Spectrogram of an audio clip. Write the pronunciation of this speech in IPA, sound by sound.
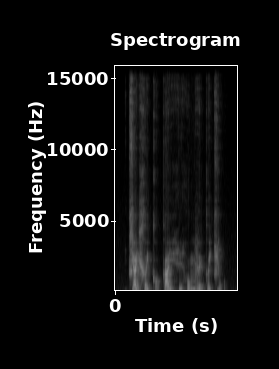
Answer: t͡ɕ a˧ j x ə˨˦ j k ɔ̤˨˩ k a˨˦ j h i˧ h o˨˦ m v e˧ k ə̰˧˨ j t͡ɕ o̰˧˨ ʔ

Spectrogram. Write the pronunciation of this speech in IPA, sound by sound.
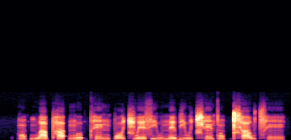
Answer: k ɔ̃˨ p̚ n̪ w a˧ pʰ a˨ ʔ ŋ o˦ ʔ t̪ʰ ẽ˧ ŋ p ɔ˧ t͡ɕ w e˥˧ s j u˨˩ n̪ e˦ b j u˧ t͡ɕʰ ẽ˧ t̪ ɔ̃˨ p̚ t͡ɕʰ a˧ w t͡sʰ ẽ˨˩

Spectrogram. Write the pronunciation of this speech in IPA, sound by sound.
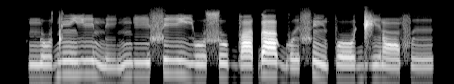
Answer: n u˨ d ĩ˧ j i˧ n i˨ ŋ iː˧ s iː˦ j u˧ s u˦ b a˦ ɗ a˦ ɡʷ ɨ˨ s ĩ˦˨ p oː˧ d͡ʒ i˧ ɾ ɔ̃˧ f ɨ˧

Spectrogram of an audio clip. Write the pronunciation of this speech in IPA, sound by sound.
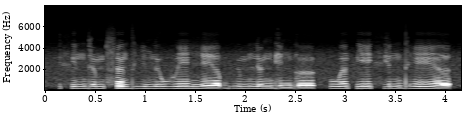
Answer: fʲ ə̃ n d ø m s ə̃ dʱ i m ɾ ʉ w v ẽ ɦ e ə̯ bʱ ʉ m n ø ŋ ɡ e ŋ ɡ ɵ | w ə̃ pʲ ẽ fʲ ɵ n dʱ ẽ ə̯

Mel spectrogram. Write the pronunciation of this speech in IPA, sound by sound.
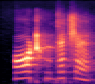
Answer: ɔ ʈʰ ɨ ɡ ɛ t͡ʃ ɛ

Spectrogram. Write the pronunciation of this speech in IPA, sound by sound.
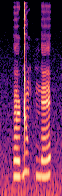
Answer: œ ɖ õ k ŋ ɛ

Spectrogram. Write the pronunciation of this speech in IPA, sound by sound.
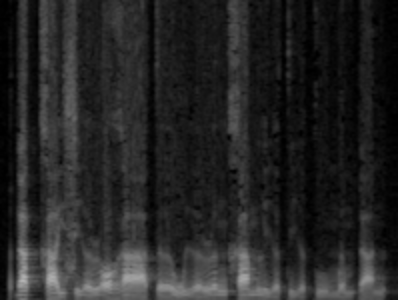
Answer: ɗ a˦˥ k̚ x a˧ j s i˨˩ ə̯ ɹ ɔ˧˥ ɣ aː˨˩ t̪ əː˨˩˦ w ɨ˨˩ ə̯ ɹ ə˧ ŋ x a˧ m l i˨˩ ə̯ t̪ i˨˩˦ ə̯ k u˨˩ m ə˨˩ m ɗ a˨˩ n

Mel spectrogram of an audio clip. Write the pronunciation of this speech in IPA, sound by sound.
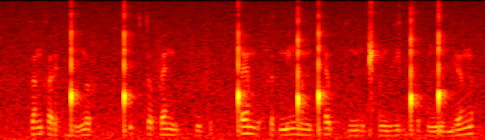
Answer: k œ ŋ x œ ɾ ɛ k ɡ͡ǃ i ŋ ɵ f pʲ ə kʷ ǃʼ i kʷ t ɵ f ɛ ŋ ɡ ɵ k f i f | ǃ ɛ m b ɵ f ɾ ɵ t mʲ ɛ ŋ͡ǃ ɵ ŋ ǃʰ ɛ kʷ pʲ ə ɡ mʲ ə ŋ ǁʰ ɵ ŋ vʲ ɛ ɡ ǃʼ ɵ k œ ŋ͡ǃ ə bʲ œ ŋ

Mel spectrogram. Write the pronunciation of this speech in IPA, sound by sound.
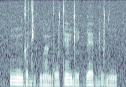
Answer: ŋ ũ˧ ɡ ə˧ d i˨ ɡʷ ã˨ ɡ o˧ t ɛ̃˦ ɡ e˨ ɡ͡b ɛ˦˨ b u˦ d ũ˨

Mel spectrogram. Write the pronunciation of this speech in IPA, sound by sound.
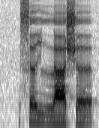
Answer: s ɜ i̯ lː a ʃ ɜ

